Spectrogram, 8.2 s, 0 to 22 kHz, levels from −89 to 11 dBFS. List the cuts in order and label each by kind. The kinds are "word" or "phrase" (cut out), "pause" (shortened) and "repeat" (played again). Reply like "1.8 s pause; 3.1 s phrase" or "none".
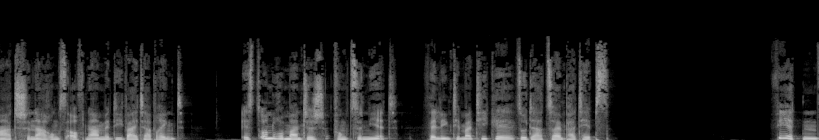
1.2 s word; 3.3 s word; 5.2 s word

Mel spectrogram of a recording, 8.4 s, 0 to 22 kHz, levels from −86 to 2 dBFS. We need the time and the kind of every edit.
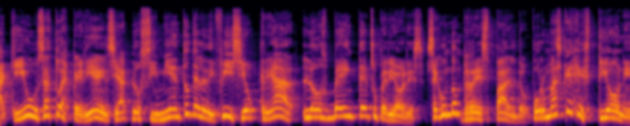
1.7 s word; 3.4 s word; 4.9 s word; 6.1 s word

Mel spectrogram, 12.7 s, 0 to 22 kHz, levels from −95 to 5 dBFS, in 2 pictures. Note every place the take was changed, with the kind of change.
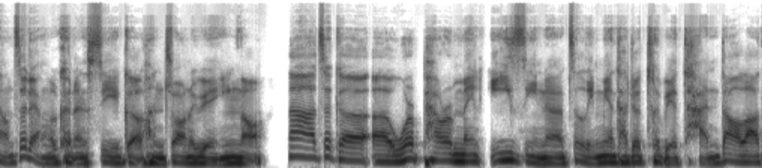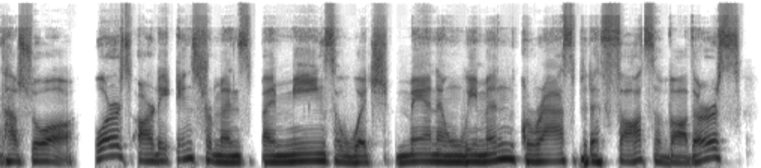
2.3 s pause; 7.0 s pause

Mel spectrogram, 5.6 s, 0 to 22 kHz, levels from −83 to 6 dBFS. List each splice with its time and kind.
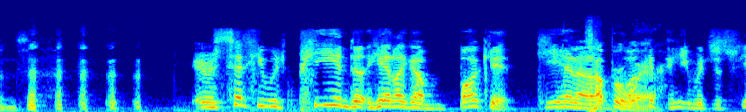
1.4 s word; 2.1 s word; 4.0 s word

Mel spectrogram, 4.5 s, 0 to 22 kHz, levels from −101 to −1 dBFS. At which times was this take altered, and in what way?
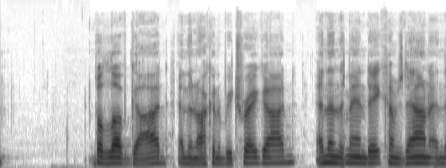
1.0 s word; 1.7 s pause; 3.0 s pause; 3.4 s word

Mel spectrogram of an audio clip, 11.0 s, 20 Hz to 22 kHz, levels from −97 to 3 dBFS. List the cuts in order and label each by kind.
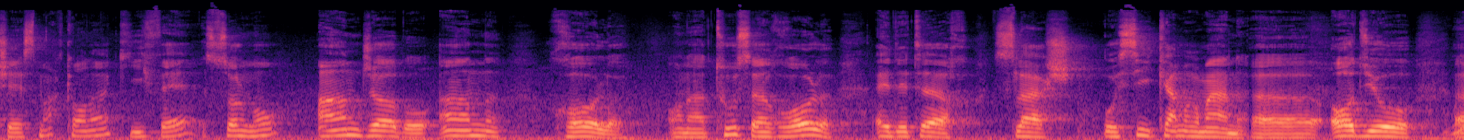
9.4 s word

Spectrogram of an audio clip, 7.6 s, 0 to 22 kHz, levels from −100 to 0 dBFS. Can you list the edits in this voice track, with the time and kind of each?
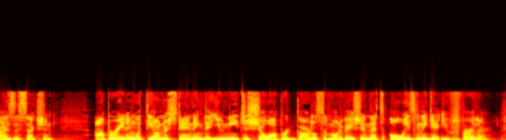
none

